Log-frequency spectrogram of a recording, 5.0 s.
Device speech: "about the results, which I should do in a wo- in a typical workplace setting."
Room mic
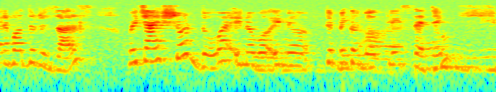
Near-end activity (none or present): present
